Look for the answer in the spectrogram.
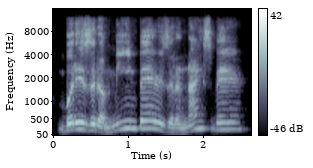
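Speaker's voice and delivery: hammed-up puzzled voice; mock pondering. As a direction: overplay the dithering. Mocks own dithering.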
